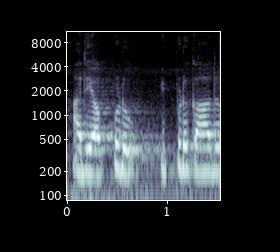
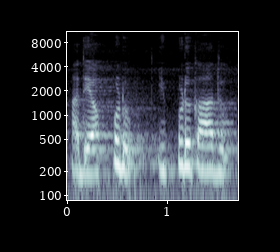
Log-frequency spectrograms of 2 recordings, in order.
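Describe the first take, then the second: First: Understated sass; with attitude. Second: Sassy, clipped-off dismissal; a touch of sass, lightly voiced; with attitude. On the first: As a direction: say it like she owns the argument. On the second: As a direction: toss it off with attitude. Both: A narrator's reading. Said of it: "అంటూ యాటిట్యూడ్గా చెప్పగానే".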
